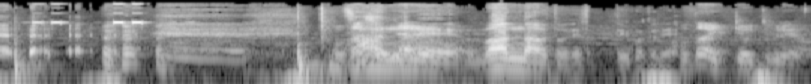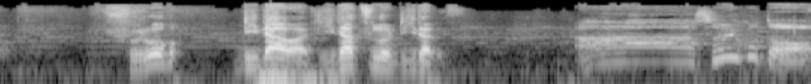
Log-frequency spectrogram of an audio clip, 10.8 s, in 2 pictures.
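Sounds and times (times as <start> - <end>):
speech: 0.1 - 1.3, 2.2 - 5.5, 6.2 - 8.5, 9.2 - 10.8
kitchen timer ringing during a quiz game: 0.2 - 1.0.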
